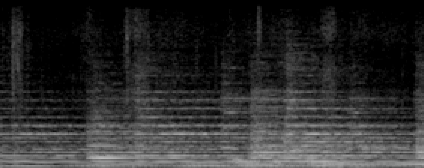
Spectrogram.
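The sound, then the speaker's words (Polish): Bells ring out loudly and steadily, their layered tones sustaining and overlapping for a few seconds with no one talking. “E, to co, dzwonimy?”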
